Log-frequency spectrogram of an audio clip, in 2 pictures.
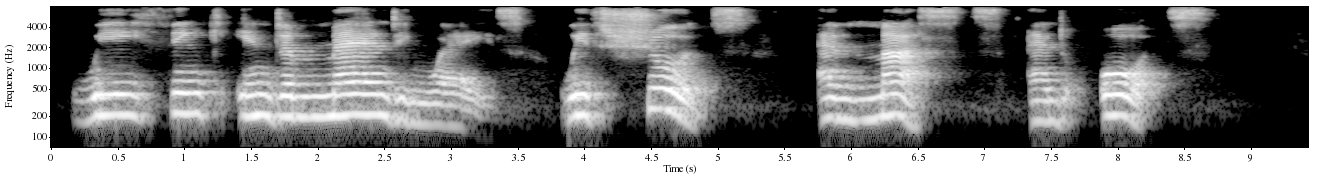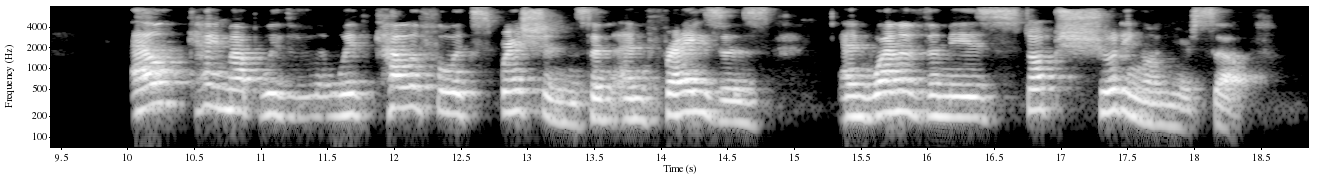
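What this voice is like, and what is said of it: Australian accent. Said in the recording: “my Aussie accent”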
